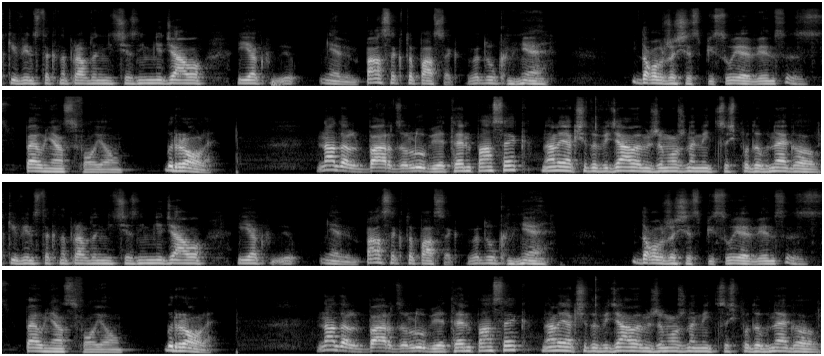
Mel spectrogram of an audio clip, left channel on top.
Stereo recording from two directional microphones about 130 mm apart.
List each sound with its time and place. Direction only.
0.0 s speech: 15° left (ahead or behind)
9.1 s speech: 15° left (ahead or behind)
11.3 s speech: 25° left (ahead or behind)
